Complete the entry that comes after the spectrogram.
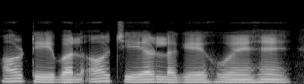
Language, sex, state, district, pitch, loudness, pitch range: Hindi, male, Jharkhand, Ranchi, 115 Hz, -18 LUFS, 110-120 Hz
